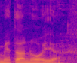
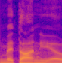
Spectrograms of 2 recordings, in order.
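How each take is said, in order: First: It is said with an English pronunciation. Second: It is said with a Greek pronunciation. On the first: "rather than" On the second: "I will be using the Greek pronunciation"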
